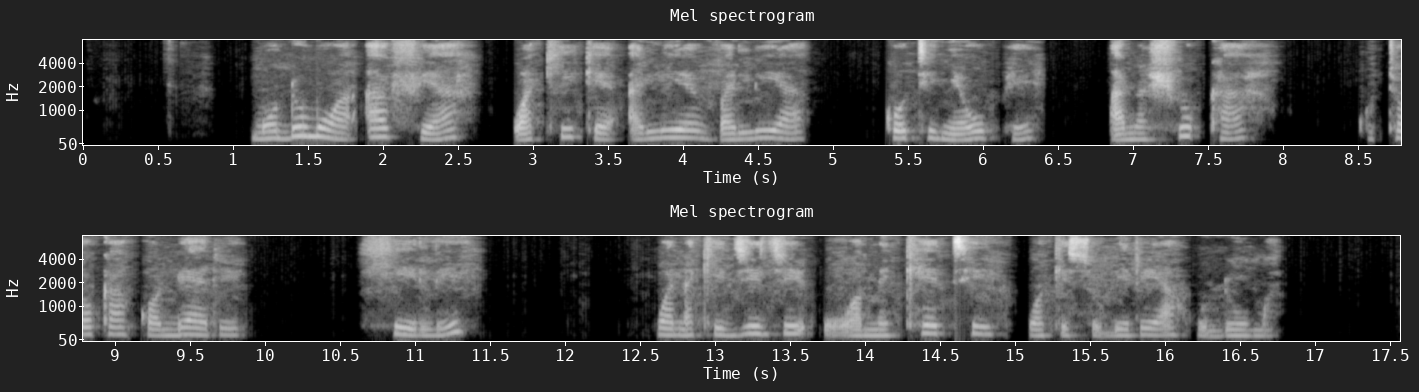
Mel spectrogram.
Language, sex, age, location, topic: Swahili, female, 25-35, Nairobi, health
